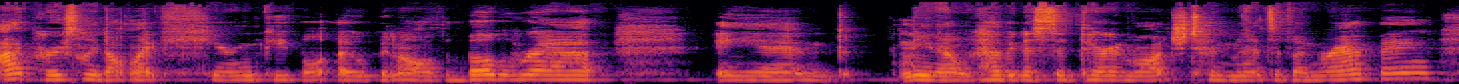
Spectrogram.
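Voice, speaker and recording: Here a woman speaks at a medium pitch. Her intonation is monotone and flat. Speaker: beauty vlogger. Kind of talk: product haul video. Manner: casual, filler-heavy.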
